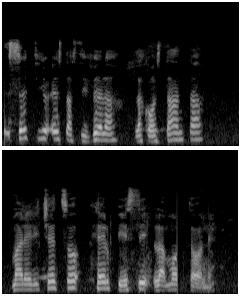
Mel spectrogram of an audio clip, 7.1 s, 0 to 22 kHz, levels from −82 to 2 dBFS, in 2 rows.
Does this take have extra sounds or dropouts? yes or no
yes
